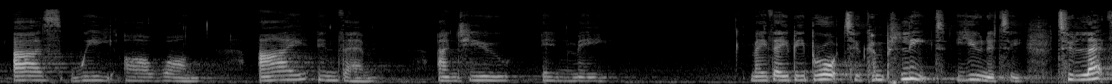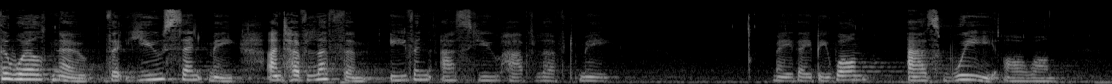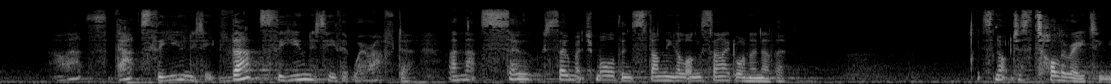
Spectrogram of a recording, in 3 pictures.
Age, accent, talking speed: 40-59, British, 125 wpm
